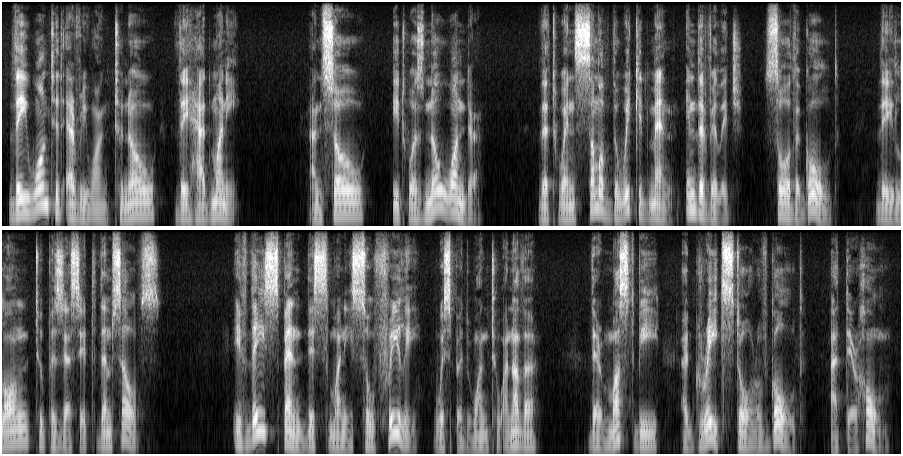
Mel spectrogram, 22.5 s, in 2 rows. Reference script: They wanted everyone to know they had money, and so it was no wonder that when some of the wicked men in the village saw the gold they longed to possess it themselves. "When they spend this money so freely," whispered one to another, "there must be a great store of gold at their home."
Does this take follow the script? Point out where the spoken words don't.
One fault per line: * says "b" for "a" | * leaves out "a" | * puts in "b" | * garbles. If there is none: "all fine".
* says "If" for "When"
